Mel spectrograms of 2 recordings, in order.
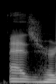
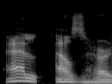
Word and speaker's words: Al-Azhar: different imamihab has three different bachelor degree from Azure Universe University Azhar University in fact the right pronunciation would be al-azhar University it says it's Egypt's oldest degree granted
